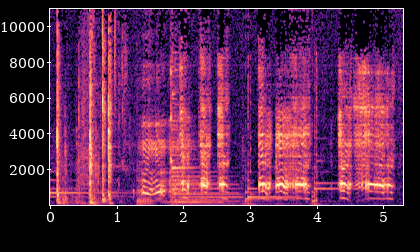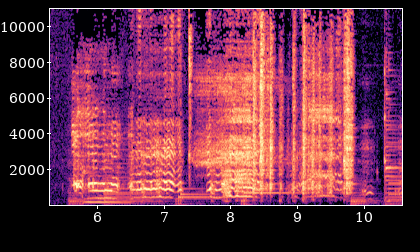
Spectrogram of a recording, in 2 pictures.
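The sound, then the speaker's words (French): A newborn baby cries in repeated wailing bursts with short breaths between them, loud and strained, while lying on its mother, with some faint background noise. “Je suis en train de manger de la chocolade avec un bébé qui pleure sur moi et en train de me faire recoudre la vulve en même temps.”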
